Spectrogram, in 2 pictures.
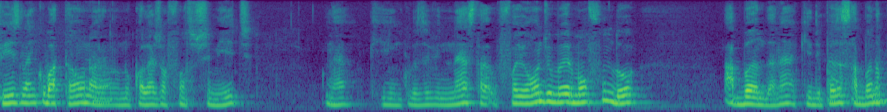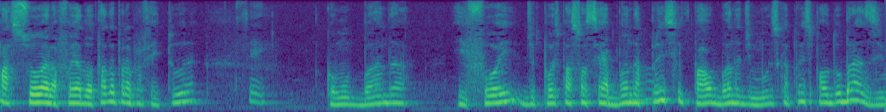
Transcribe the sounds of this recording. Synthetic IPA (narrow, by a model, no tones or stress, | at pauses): fizlaẽkubat̪ɐ̃w̃nɐnʊkolɛʒjʊafõsʊ̥ʃimit͡ʃɪ̥ | nɛkʰɪĩkluzivɪnɛst̪ɐfojõd͡ʒɪʊmewiɾmɐ̃w̃fũnd̪o | ɐbɐ̃nd̪ɐnɛkɪd̪ɪpojzɛsɐbɐ̃nd̪ɐpasoɛlɐfojad̪ot̪ad̪ɐpelɐpɾefejt̪uɾɐ | si | kõmʊbɐ̃nd̪ɐ | ɪfojd͡ʒ̪ɪpojspasoɐseɾɐbɐ̃nd̪ɐpɾĩsipawbɐ̃nd̪ɐd͡ʒɪmuzikɐpɾĩsi̥pawd̪ʊbɾaziw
